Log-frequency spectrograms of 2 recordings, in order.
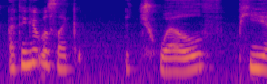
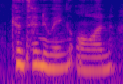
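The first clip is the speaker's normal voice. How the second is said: usual speaking voice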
